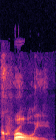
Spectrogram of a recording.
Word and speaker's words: Crowley: He rhymed his own name with Holy, which implies that his last name is pronounced Crowley.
